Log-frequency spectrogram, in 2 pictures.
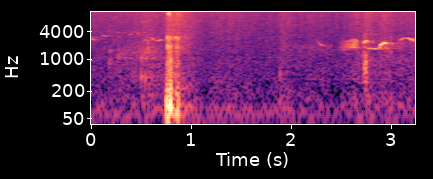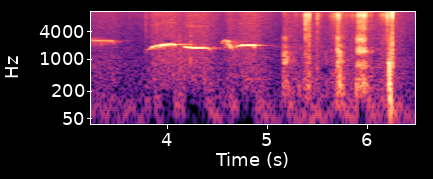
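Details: Common blackbird song at sunset: several mellow whistled phrases, some sliding downward, broken by loud knocks and rattling handling noises nearby.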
